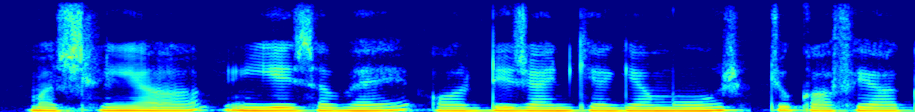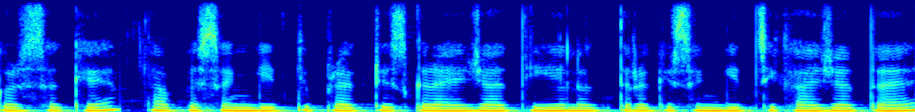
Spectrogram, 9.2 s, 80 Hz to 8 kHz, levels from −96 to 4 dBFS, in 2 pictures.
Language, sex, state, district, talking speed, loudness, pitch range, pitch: Hindi, female, Uttar Pradesh, Budaun, 185 wpm, -31 LUFS, 205-225 Hz, 210 Hz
